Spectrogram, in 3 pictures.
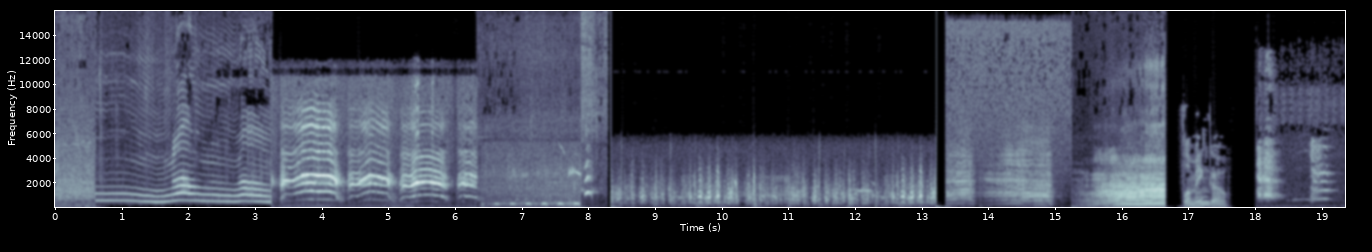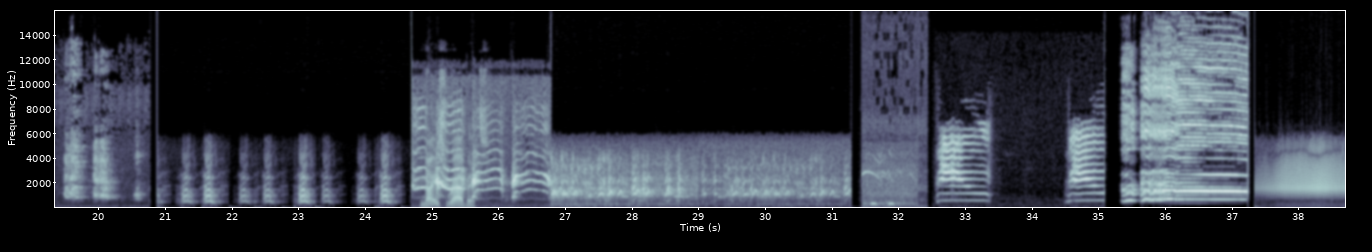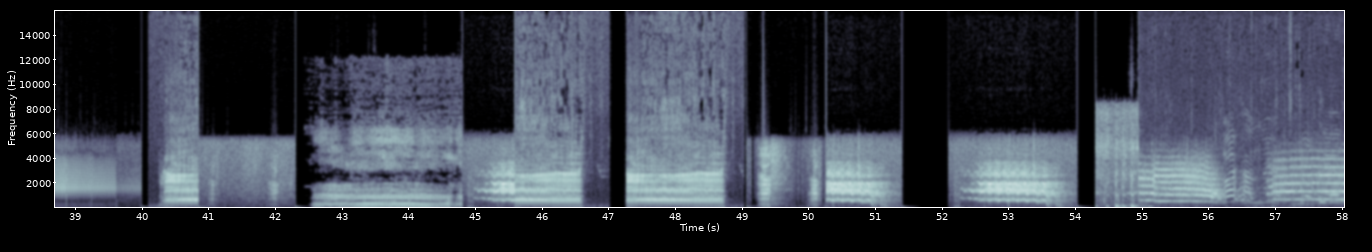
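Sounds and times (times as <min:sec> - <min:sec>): chatter of small animal calls: 0:02.8 - 0:08.2, 0:55.0 - 0:58.0
drawn-out pitched animal calls: 0:03.6 - 0:08.3, 0:40.3 - 0:40.9, 0:45.2 - 0:46.7, 0:47.3 - 0:48.8, 0:55.0 - 0:58.0
birds clucking and chattering: 0:05.9 - 0:13.2, 0:24.9 - 0:32.4, 0:55.0 - 0:58.0.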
